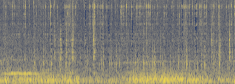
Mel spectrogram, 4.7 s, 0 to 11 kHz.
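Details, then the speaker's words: Cunfon RZ1000 dual-motor electric scooter, microphone near the deck while riding: loose, uneven clattering about three knocks a second under the motor and road rumble. Rider suspects the front mudguard or fender; tightening the suspension didn't help. "Well, I think that the sound is coming not from the suspension, but from actually the front mudguard or fender. I tried tightening the suspension up and see if that made any difference, and it didn't. So there is some little annoying rattling."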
